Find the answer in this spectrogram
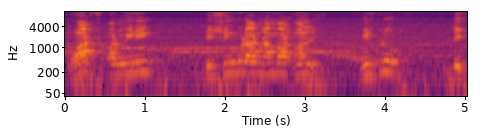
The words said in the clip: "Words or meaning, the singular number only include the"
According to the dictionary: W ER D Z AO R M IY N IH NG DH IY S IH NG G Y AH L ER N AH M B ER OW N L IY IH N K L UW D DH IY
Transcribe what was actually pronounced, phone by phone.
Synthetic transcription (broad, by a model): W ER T AO R M IY N IH NG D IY S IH NG G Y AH L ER N AH M B ER OW N L IY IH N K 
